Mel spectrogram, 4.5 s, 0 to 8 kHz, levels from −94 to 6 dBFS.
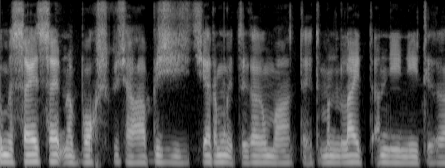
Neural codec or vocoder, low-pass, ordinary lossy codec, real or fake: none; none; none; real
